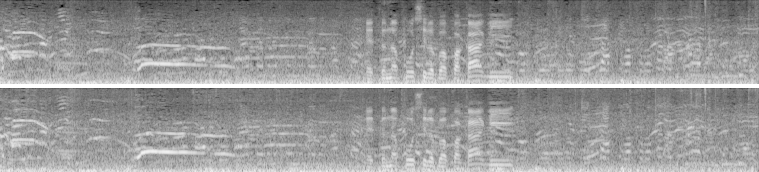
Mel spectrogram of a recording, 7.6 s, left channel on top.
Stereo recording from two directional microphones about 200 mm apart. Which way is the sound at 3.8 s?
20° left (ahead or behind).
